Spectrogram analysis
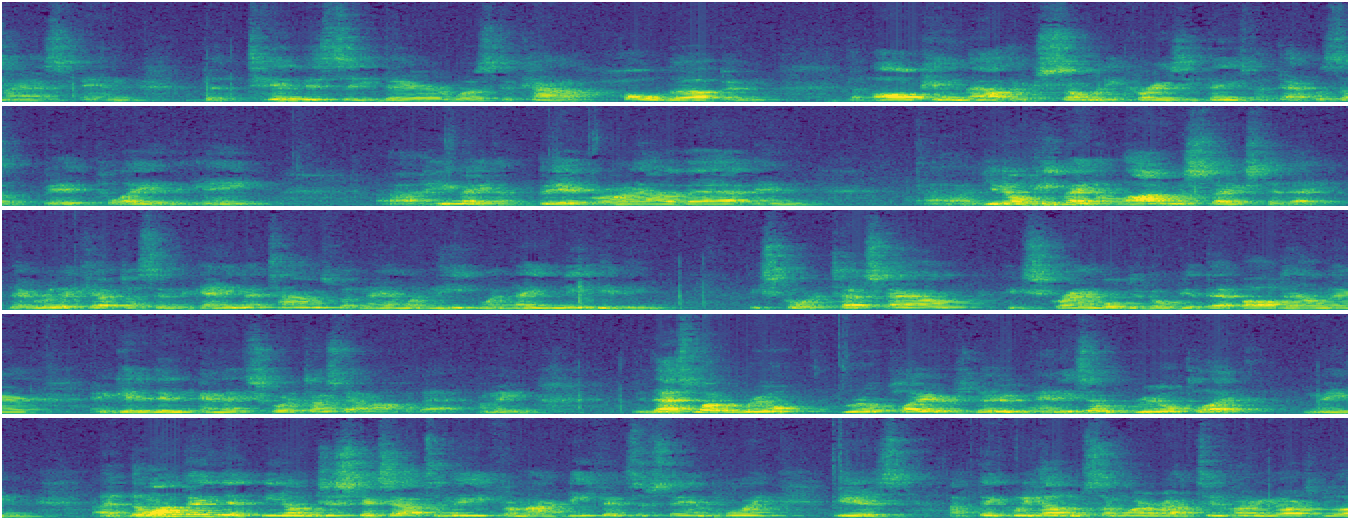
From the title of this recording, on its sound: Press Conferences & Post-Game Interviews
